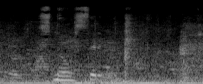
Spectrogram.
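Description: A young woman speaks excitedly close by.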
